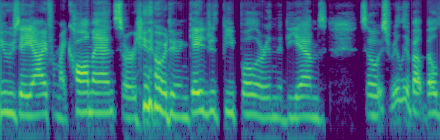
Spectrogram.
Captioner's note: laughs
